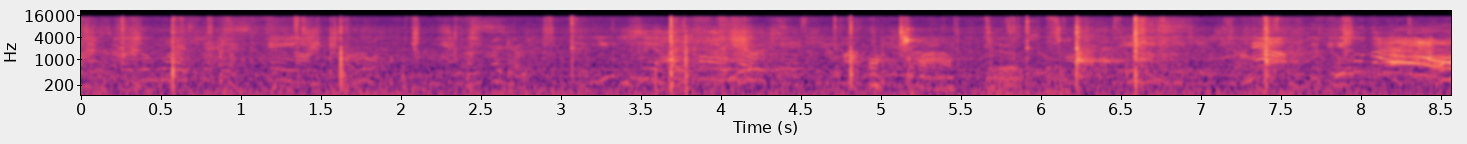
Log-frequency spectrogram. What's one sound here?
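Paddles pop against a plastic ball in a quick back-and-forth rally.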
